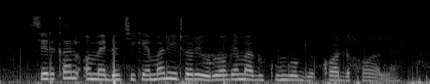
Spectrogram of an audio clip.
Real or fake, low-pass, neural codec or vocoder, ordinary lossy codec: real; 9.9 kHz; none; AAC, 32 kbps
